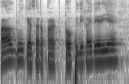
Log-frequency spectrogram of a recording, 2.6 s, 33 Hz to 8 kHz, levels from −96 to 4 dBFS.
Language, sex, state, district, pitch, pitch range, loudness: Hindi, male, Uttar Pradesh, Saharanpur, 135 Hz, 120-150 Hz, -17 LUFS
